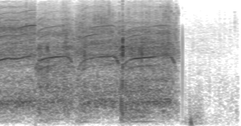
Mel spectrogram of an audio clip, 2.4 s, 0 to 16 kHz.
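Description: A ratchet or power driver whirs steadily while removing bolts from a compressor bracket on a Subaru EZ30 engine during teardown, then stops abruptly with a couple of soft clicks; close-up and fairly quiet.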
